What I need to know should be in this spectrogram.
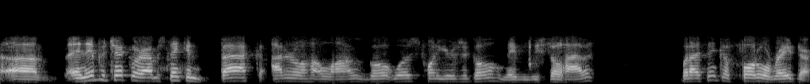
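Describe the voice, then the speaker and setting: A man's fairly high voice in a Canadian accent, fairly quick, with ordinary pitch variation. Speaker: local resident. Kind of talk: community meeting comment. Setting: video call. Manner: fast.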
